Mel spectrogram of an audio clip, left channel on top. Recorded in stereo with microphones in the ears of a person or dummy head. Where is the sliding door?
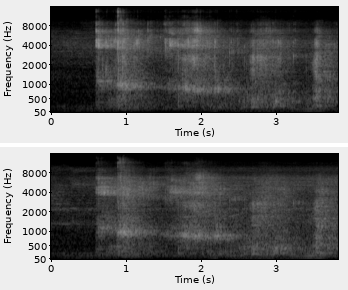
I don't hear a sliding door.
